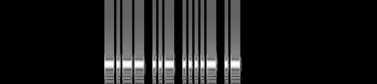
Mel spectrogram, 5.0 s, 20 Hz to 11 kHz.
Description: Morse code, heard as a keyed tone, about 29 wpm, 700 Hz. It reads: YU4A
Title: DXCC-100 Call Signs - 4 Characters - Repeated 3x - 30wpm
